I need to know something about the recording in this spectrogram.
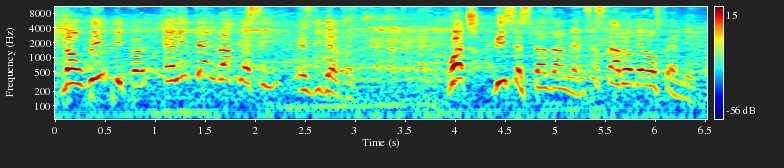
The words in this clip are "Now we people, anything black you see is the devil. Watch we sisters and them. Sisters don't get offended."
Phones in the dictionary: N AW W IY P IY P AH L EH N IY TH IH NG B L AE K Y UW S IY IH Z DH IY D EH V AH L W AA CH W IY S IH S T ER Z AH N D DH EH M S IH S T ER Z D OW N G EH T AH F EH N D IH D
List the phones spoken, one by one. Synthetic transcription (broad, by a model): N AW W IY P IY P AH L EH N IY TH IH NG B AA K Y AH S IY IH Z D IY D EH V AH L W AA CH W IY S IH S T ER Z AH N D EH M S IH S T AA D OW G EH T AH F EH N D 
